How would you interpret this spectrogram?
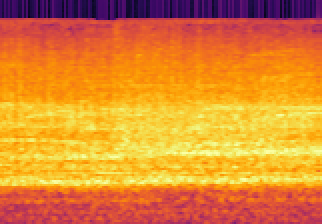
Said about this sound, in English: Canada beats the United States in the gold medal ice hockey game, and the crowd mixes the Canadian anthem with the cheers.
